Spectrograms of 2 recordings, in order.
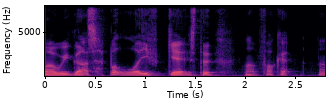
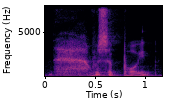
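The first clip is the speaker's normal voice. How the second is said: slow whispered throwaway; whispered aside; 3 semitones lower, 9 dB quieter than usual. Real, not acted. Vlogger dismissing his own idea, whispered aside. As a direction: shrug it off under your breath.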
